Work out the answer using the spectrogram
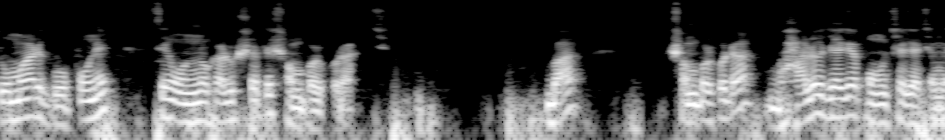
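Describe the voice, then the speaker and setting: Man, remedy-giving astrologer, warm dark voice, dull lo-fi audio. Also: mid-range voice. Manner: earnest, repetitive, addresses viewers as "you". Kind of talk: direct-to-camera advice talk.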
